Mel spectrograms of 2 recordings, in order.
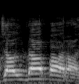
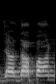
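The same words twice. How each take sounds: First: जल्दा पारा ending in a clear "paara"; correct park name. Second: जर्दा पान ending in "paan" instead of "paara"; wrong park name. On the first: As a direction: say जल्दा पारा with a final "raa", not "paan". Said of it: "जल्दा पान नहीं बोलना". (जल्दा पारा, आख़िर में साफ़ "रा" बोलकर) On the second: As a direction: garble the name into जर्दा पान, like the chewing tobacco. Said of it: "जर्दा पान नहीं बोलना". (जर्दा पान, "पारा" की जगह ग़लत "पान") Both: Shown as a demonstration.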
